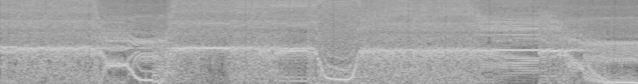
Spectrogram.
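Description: Harsh synthesizer noise from a VCV Rack software modular patch of an Instruo Cš-L dual oscillator and a Plaits macro oscillator: a dense hiss under a steady high whistle. A pitch swoops down and back up twice as the Cš-L's coarse frequency knob is turned, with a third dive starting near the end.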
